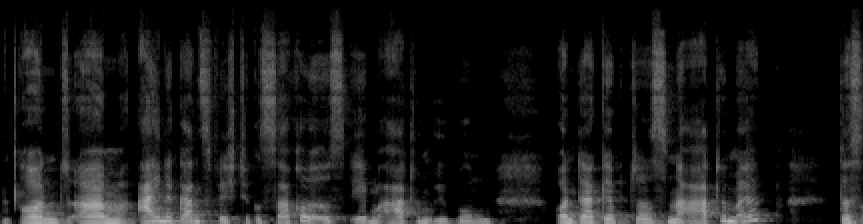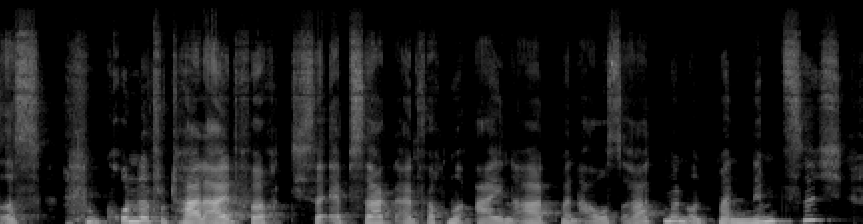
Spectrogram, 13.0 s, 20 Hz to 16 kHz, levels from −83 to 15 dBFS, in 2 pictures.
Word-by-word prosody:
Und, 205 Hz, +1 st, +3 dB
ähm, 205 Hz, 0 st, +5 dB
eine 280 Hz, +1 st, +4 dB
ganz 240 Hz, 0 st, -2 dB
wichtige 235 Hz, -3 st, -7 dB
Sache 205 Hz, +9 st, -2 dB
ist 250 Hz, -3 st, -4 dB
eben 235 Hz, -1 st, -5 dB
Atemübungen. 185 Hz, -5 st, -6 dB, 0.4 s
Und 215 Hz, 0 st, +2 dB
da 200 Hz, -, +6 dB
gibt 220 Hz, +2 st, -3 dB
es 220 Hz, 0 st, -3 dB
'ne 205 Hz, -5 st, +2 dB
Atem 275 Hz, +5 st, +1 dB
App, 340 Hz, +8 st, -3 dB, 0.5 s
das 215 Hz, -2 st, -1 dB
ist 230 Hz, +1 st, -5 dB, 0.3 s
im 230 Hz, -3 st, -2 dB
Grunde 275 Hz, 0 st, +5 dB
total 225 Hz, -2 st, +5 dB
einfach. 200 Hz, -3 st, +4 dB
Diese -, -, -5 dB
App 200 Hz, 0 st, -6 dB
sagt 205 Hz, 0 st, +1 dB
einfach 185 Hz, +4 st, -6 dB
nur: 195 Hz, -1 st, -3 dB
„Einatmen, 175 Hz, -2 st, -3 dB
ausatmen“ 230 Hz, -, -3 dB
und 195 Hz, 0 st, -7 dB
man 185 Hz, -1 st, +1 dB
nimmt 275 Hz, +8 st, +3 dB
sich 350 Hz, +4 st, -5 dB
215 Hz, 155 wpm, -25 LUFS, 195-240 Hz, 0.5 s, da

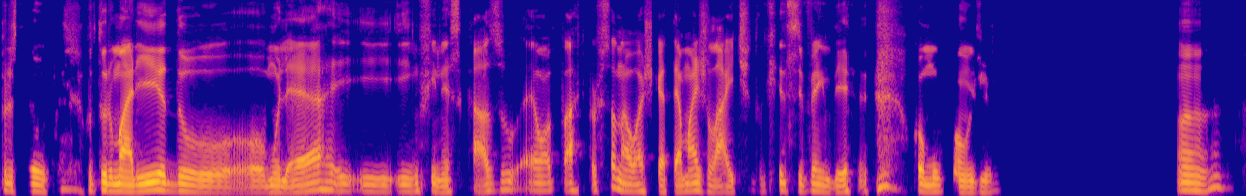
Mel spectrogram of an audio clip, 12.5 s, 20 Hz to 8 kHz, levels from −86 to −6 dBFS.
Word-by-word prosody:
para 110 Hz, -3 st, -1 dB
o -, -, -5 dB
seu 100 Hz, -5 st, -1 dB, 0.4 s
futuro 120 Hz, -1 st, +3 dB
marido 105 Hz, +1 st, +6 dB
ou 90 Hz, -1 st, 0 dB
mulher 95 Hz, +8 st, +2 dB
e 100 Hz, -2 st, -4 dB
e 100 Hz, 0 st, -3 dB
enfim 110 Hz, -, -4 dB
nesse 90 Hz, +1 st, -3 dB
caso 125 Hz, +4 st, -3 dB
é -, -, -4 dB
uma 110 Hz, +1 st, -1 dB
parte 115 Hz, -2 st, -3 dB
profissional, 110 Hz, -4 st, -1 dB
acho 105 Hz, 0 st, -3 dB
que -, -, +1 dB
é -, -, +3 dB
até 95 Hz, -, 0 dB
mais 105 Hz, 0 st, +1 dB
light 85 Hz, 0 st, -2 dB
do 100 Hz, -, -21 dB
que 115 Hz, +3 st, -5 dB
se 105 Hz, -, -2 dB
vender 95 Hz, -1 st, -1 dB, 0.6 s
como 100 Hz, -2 st, +2 dB
um 95 Hz, -, -3 dB
coach. 85 Hz, -1 st, -1 dB, 1.8 s
Aham. 120 Hz, +7 st, 0 dB
105 Hz, 145 wpm, -25 LUFS, 95-110 Hz, 1.8 s, marido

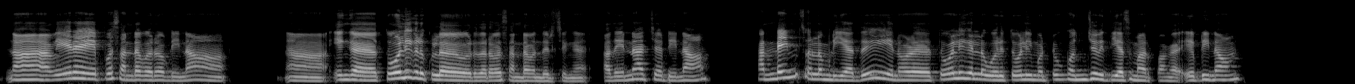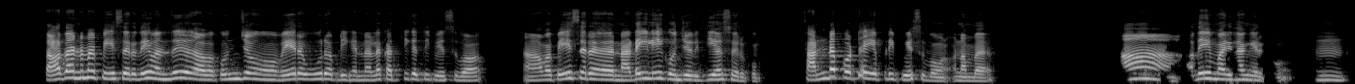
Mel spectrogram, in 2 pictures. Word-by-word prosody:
நான் 225 Hz, 0 st, +4 dB
வேற 260 Hz, +4 st, +2 dB, 0.2 s
எப்ப 250 Hz, +1 st, -5 dB
சண்டை 210 Hz, -1 st, -2 dB
வரும் 200 Hz, 0 st, -2 dB
அப்படின்னா, 180 Hz, +2 st, -5 dB, 1.0 s
அ -, -, -4 dB, 0.5 s
எங்க 220 Hz, 0 st, -1 dB, 0.3 s
தோழிகளுக்குள்ள 265 Hz, -6 st, +3 dB, 0.2 s
ஒரு 175 Hz, -1 st, -3 dB
தடவை 180 Hz, +1 st, -2 dB
சண்டை 170 Hz, -1 st, -4 dB
வந்துருச்சுங்க. 155 Hz, -1 st, -7 dB, 0.3 s
அது 175 Hz, -, -6 dB
என்ன 235 Hz, +4 st, -2 dB
ஆச்சு 235 Hz, -2 st, -7 dB
அப்படின்னா, 190 Hz, 0 st, -5 dB, 0.7 s
சண்டைன்னு 290 Hz, -, +2 dB
சொல்ல 240 Hz, -1 st, -2 dB
முடியாது, 200 Hz, +1 st, -2 dB, 0.2 s
என்னோட 200 Hz, -1 st, -2 dB, 0.3 s
தோழிகள்ல 260 Hz, -1 st, 0 dB
ஒரு 200 Hz, -, -1 dB
தோழி 215 Hz, +1 st, -1 dB
மட்டும் 220 Hz, +3 st, -8 dB
கொஞ்சம் 225 Hz, +3 st, 0 dB
வித்தியாசமா 200 Hz, -1 st, -2 dB
இருப்பாங்க. 175 Hz, -1 st, -9 dB, 0.2 s
எப்படின்னா 210 Hz, +2 st, -3 dB, 1.8 s
சாதாரணமா 305 Hz, +4 st, +6 dB
பேசுறதே 260 Hz, 0 st, +3 dB
வந்து 255 Hz, +3 st, +2 dB, 0.2 s
அவ 220 Hz, -, +3 dB, 0.2 s
கொஞ்சம் 260 Hz, 0 st, +1 dB, 0.2 s
வேற 250 Hz, +3 st, +4 dB, 0.2 s
ஊரு 255 Hz, 0 st, +1 dB
அப்படிங்கிறதுனால 210 Hz, 0 st, -3 dB
கத்தி 225 Hz, +3 st, -3 dB
கத்தி 235 Hz, -1 st, -2 dB
பேசுவா. 195 Hz, -2 st, -3 dB, 0.7 s
அவ 215 Hz, -, -1 dB
பேசுற 275 Hz, -1 st, +3 dB, 0.3 s
நடையிலயே 270 Hz, +7 st, +4 dB
கொஞ்சம் 215 Hz, -2 st, +1 dB
வித்தியாசம் 225 Hz, +1 st, -1 dB
இருக்கும். 160 Hz, -2 st, -11 dB, 0.4 s
சண்டை 265 Hz, +12 st, +6 dB
போட்டா 290 Hz, -1 st, +1 dB
எப்படி 250 Hz, +1 st, -5 dB
பேசுவோம் 180 Hz, -7 st, -3 dB, 0.2 s
நம்ப 170 Hz, -1 st, -3 dB, 1.4 s
அ -, -, +3 dB, 0.6 s
அதே 260 Hz, +5 st, +4 dB
மாதிரிதாங்க 225 Hz, -3 st, +2 dB
இருக்கும். 310 Hz, -, -13 dB, 0.4 s
ம். 200 Hz, -2 st, -6 dB
220 Hz, 125 wpm, -23 LUFS, 195-255 Hz, 1.8 s, சாதாரணமா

